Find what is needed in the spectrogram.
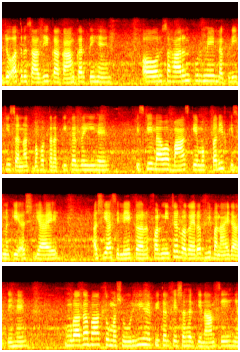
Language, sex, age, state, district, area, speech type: Urdu, female, 18-30, Uttar Pradesh, Mau, urban, spontaneous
